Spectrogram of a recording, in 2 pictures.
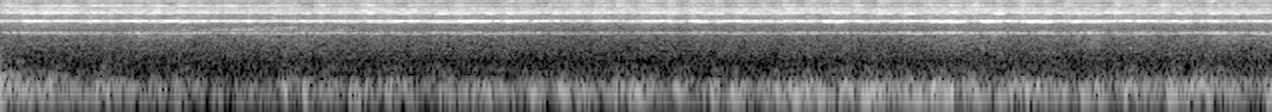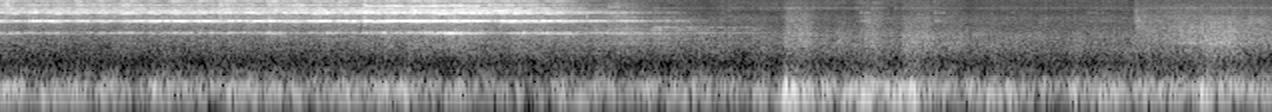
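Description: Altar bells rung continuously at the elevation of the consecrated host: a steady high ringing of several bell tones that fades out about nine to ten seconds in, with a low knock just after.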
